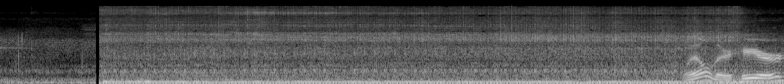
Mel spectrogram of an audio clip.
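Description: An arc welder crackles and hums nearby.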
